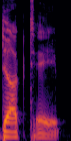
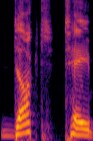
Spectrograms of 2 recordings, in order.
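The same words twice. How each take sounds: First: No t sound ends the first word. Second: A t sound ends the first word.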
